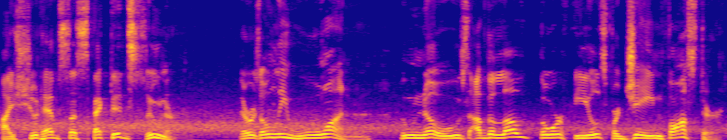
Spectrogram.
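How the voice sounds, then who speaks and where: Comic drama lead: vengeful thunder god, played by a man, higher-pitched, slow, declamatory, music behind. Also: sing-song, noisy background. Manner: declamatory, archaic heroic speech. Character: enraged, vengeful thunder god, noble and grandiose. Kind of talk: comic book audio dramatization.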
